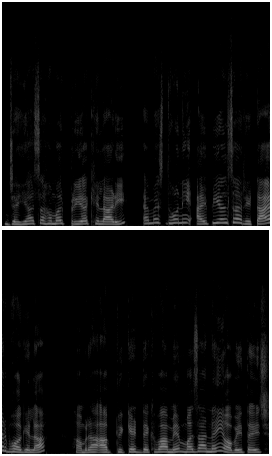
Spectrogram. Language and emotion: Maithili, sad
